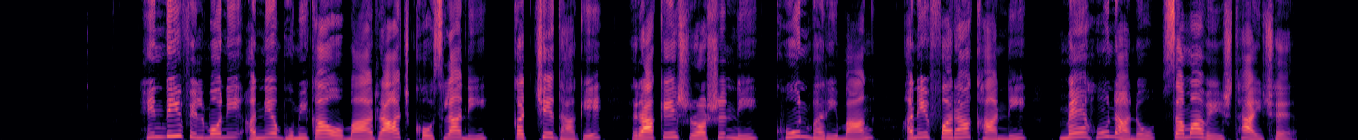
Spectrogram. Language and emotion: Gujarati, neutral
